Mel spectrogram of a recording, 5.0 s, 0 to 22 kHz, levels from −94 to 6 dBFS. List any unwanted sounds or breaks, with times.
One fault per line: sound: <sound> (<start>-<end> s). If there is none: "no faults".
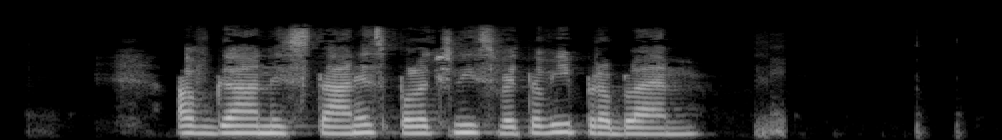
sound: laugh (3.8-3.9 s)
